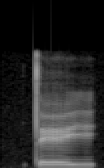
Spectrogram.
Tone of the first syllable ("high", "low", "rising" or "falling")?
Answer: high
